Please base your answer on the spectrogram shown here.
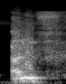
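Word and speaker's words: ألف: লক্ষ্য করুন আলিফ। আলিফ আলিফ এখানে লক্ষ্য করো। অনেকে কিন্তু টেনে বলে আলিফ। এটা কিন্তু ভুল। আলিফ। এভাবে বলা যাবে না।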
